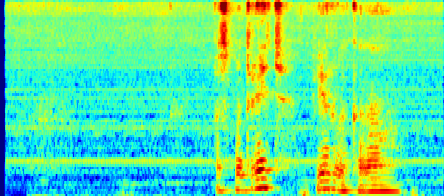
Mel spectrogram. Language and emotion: Russian, neutral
